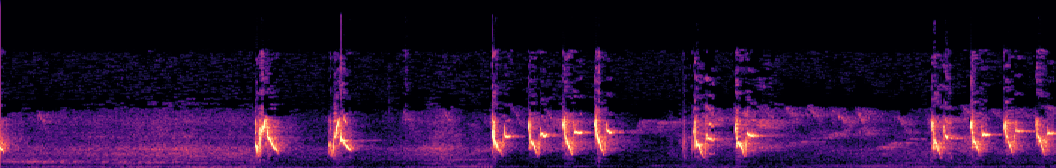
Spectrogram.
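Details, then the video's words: Ciblek song for luring: scattered high chirps building into runs of four to five quick, sweeping notes, with low murmur underneath. "Suwara Burung Ciblek || Ciblek bird lures, the sound of the gacor immediately picks up"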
